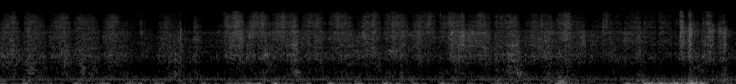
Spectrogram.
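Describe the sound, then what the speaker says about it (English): Clear coat on a car panel being sanded during a spot repair blend on tri-coat pearl paint, a steady soft abrasive rubbing hiss in continuous back-and-forth strokes, close and fairly quiet. "Make sure all our edges are sanded."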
